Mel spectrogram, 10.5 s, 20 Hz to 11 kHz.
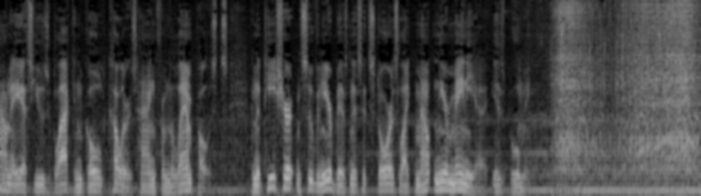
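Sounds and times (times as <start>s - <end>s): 
speech: 0.0s - 8.4s
shop sewing machine stitching letters onto a sweatshirt: 8.2s - 10.5s.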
